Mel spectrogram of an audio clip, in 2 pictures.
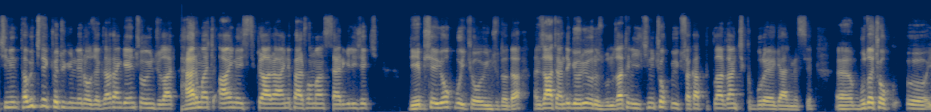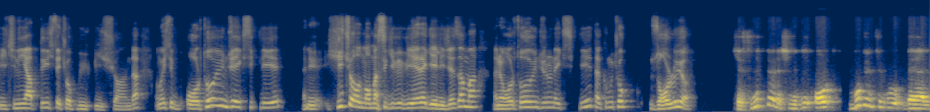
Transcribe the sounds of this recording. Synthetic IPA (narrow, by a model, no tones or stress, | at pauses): icʰinint̪ʰabiːcʰid̪ɛcʰø̞t̪ʰyɟynlʲeɾio̞lˠad͡ʒakzaːt̪ʰænɟɛnt͡ʃo̞jund͡ʒulˠaɾ̥ɦæɾmat͡ʃajnɯist̪ʰi̥kɾaːɾɯajnɯpʰæɾfo̞ɾmansːæɾɟilʲed͡ʒɛc | d̪̥ijɛbiʃejːo̞k̚buicʰio̞jund͡ʒud̪ad̪ahanizaːt̪ʰænd̪ɛɟø̞ɾyjo̞ɾuzbunuzaːt̪ʰænilʲcʰinint͡ʃʰo̞k̚byjycsakat̪lˠɯklˠaɾd̪ant͡ʃʰɯ̥kʰɯp̚buɾajaɟælʲme̞sɪ | ɛbud̪at͡ʃʰo̞k̚ːilʲcʰininjap̚t̪ɯːiʃt̪ɛt͡ʃʰo̞k̚byjyc̚biiʃʃːuand̪a | amaiʃt̪ɛo̞ɾt̪ʰaojynd͡ʒuɛcsiclʲii | hanihit͡ʃo̞lˠmamasɯɟibibije̞ɾɛɟe̞lʲid͡ʒɛzamahanio̞ɾt̪ʰaojynd͡ʒununɛcsi̥cʲlʲiːt̪ʰakɯmɯt͡ʃʰo̞k̚ | zo̞ɾlˠujo̞ | cʰesinlʲic̚lʲɛøjlʲɛʃimd̪ibiobuɟyncʰybud̪ejælʲ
